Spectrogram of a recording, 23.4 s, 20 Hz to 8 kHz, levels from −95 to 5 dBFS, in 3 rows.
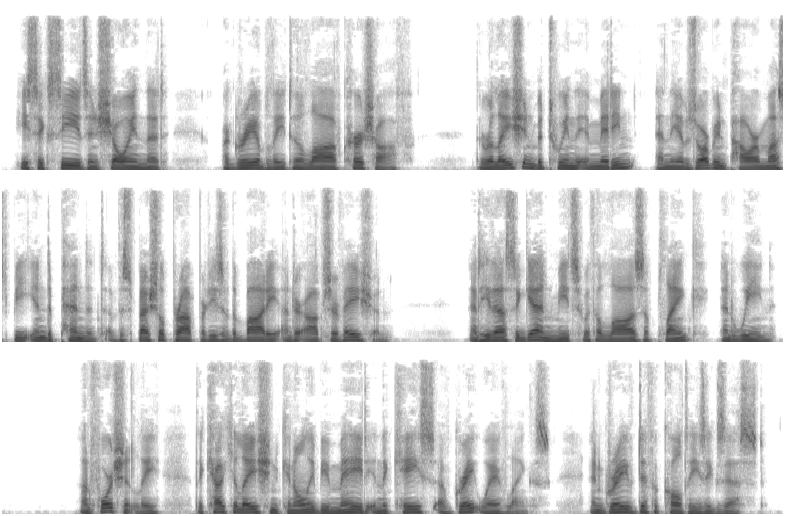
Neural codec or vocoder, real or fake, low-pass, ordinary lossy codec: none; real; 7.2 kHz; MP3, 48 kbps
